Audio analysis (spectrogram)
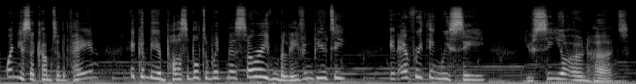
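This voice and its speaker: A solemn, philosophical video game character voiced by a woman muses earnestly in a fairly high voice. The delivery is reflective and halting, with big swings in pitch. Soft music sits underneath. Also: big pitch swings. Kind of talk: dramatic monologue reading.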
